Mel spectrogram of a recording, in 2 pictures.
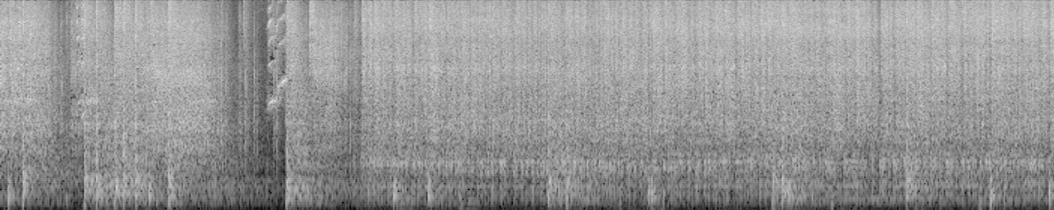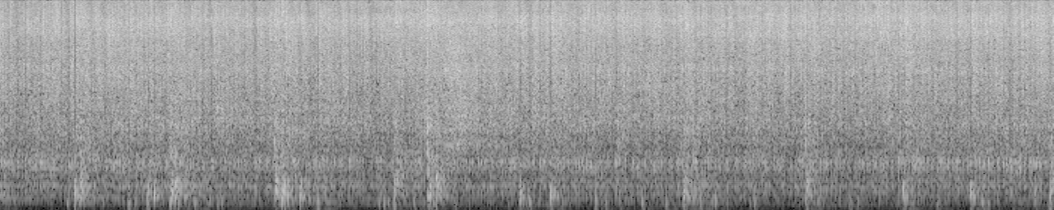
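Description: Fireworks going off at close range: a steady run of sharp bangs from launches and bursting shells over constant hissing and crackle, with a brief lull about three or four seconds in.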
